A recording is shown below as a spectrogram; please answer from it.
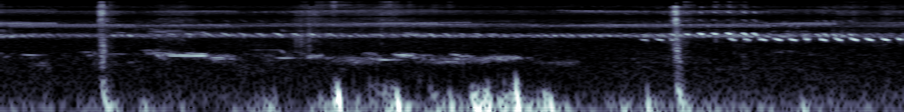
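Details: Crickets chirp in the bush as a constant high pulsed trill with a higher band, joined by a brief warbling bird phrase, amid low rumbles and knocks of farm roadwork.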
